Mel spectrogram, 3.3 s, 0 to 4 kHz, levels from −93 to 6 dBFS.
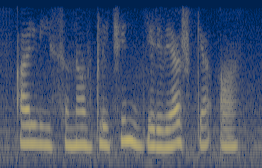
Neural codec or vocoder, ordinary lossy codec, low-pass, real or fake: codec, 16 kHz in and 24 kHz out, 1 kbps, XY-Tokenizer; none; 3.6 kHz; fake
